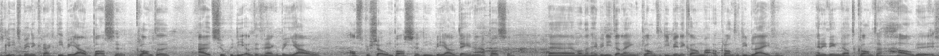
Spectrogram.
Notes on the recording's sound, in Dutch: De Dag van de ZZP’er 2023 op New Business Radio. De Ondernemer live stond helemaal in het teken van de Dag van de ZZP’er. Vanaf de locatie, Hart van Holland in Nijkerk, deed De Ondernemer live verslag van hét evenement voor zelfstandig ondernemers.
